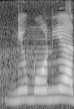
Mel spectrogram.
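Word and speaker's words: pneumonia: virus scan cars न्यूमोनिया न्यूमोनिया देख लीजिए meaning क्या होती है पीस साइलेंट होता है मारा न्यूमोनिया से वेरी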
